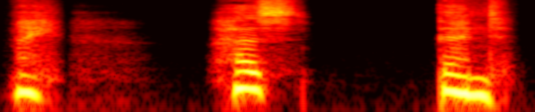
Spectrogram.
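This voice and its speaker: A man's voice: high voice, fairly even intonation, very slow, a little mellow, slightly rough, no room sound, studio quality, voice pushed up, full character voice. A man voicing a desperate woman crying out for her missing husband in an audiobook. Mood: frantic. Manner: desperate, pleading cries.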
